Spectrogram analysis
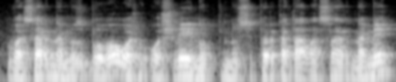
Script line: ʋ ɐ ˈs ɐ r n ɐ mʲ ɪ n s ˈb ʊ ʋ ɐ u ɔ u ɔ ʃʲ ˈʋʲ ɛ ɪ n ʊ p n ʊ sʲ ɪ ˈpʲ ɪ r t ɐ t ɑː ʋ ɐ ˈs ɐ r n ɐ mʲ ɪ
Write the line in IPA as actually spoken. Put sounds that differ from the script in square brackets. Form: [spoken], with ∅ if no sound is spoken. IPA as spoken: ʋ ɐ ˈs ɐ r n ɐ mʲ ɪ [∅] s ˈb ʊ ʋ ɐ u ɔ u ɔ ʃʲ ˈʋʲ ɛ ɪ n ʊ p n ʊ sʲ ɪ ˈpʲ ɪ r [k] ɐ t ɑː ʋ ɐ ˈs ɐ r n ɐ mʲ ɪ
